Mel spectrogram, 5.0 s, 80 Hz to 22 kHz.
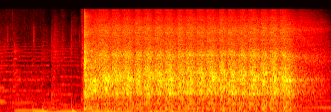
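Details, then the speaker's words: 1992 VW GTI first start after sitting 8 years in a field, new battery, in neutral: steady starter cranking at about three turns per second and the pump audible, but it never fires. Previous owner blamed the rear fuel pumps. "Nada. There's the pump. No go."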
